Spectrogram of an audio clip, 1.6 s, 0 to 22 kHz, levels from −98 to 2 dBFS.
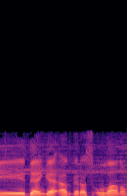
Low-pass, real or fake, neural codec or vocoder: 7.2 kHz; real; none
